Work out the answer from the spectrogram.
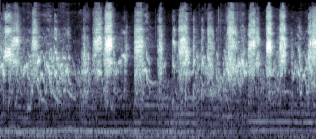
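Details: Australian budgies chirping: a short stretch of rapid, pulsing high twitters and squeaky notes from several birds at once, with a faint low hum.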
